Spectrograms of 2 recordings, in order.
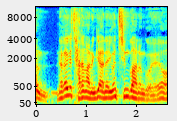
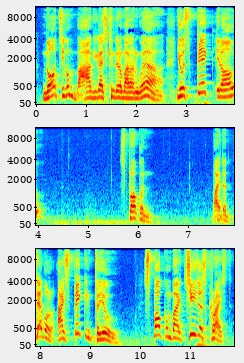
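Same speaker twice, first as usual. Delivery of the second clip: drawn-out, raised-voice exorcism-style rebuke; re-enacted commanding rebuke; forceful rebuke; 4 semitones higher, 3 dB louder, much slower than usual. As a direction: confront him with slow, emphatic English and Korean. Acted rebuke of approaching gang member.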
